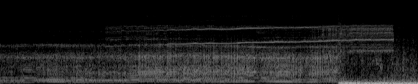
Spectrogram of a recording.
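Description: Outro sound effect: a steady synthesized drone with a slowly rising whine layered over it, then a loud deep boom about three and a half seconds in.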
